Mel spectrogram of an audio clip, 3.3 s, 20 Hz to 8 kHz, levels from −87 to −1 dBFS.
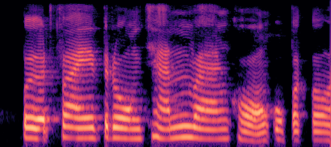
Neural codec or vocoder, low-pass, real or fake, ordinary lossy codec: none; 7.2 kHz; real; none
